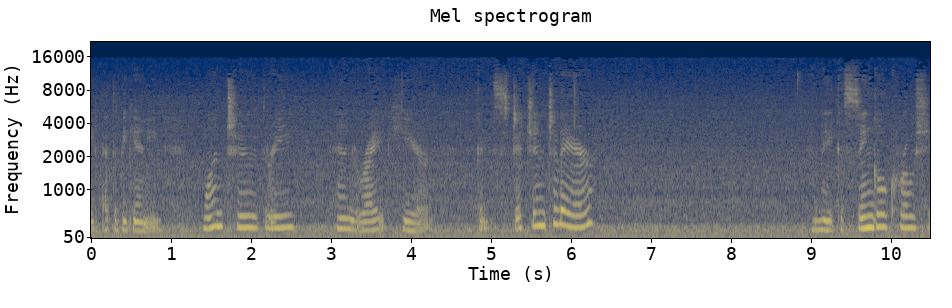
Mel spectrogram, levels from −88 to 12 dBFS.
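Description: At 1.14 s there is a brief rough blip, a tiny patch of noisy smear where the tonal detail goes grainy for an instant before the sound carries on. This is lost LE Audio frames: about 10 ms of the Bluetooth LE Audio stream, consistent with a single frame, never arrived. The LC3 decoder covered the gap by repeating the last spectrum with random signs, so the pitched content blurs into noise. The gap is too short for the concealment to fade toward silence. The light lossy compression on the stream leaves only a slight trace of its own.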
